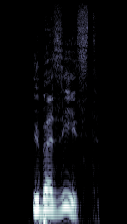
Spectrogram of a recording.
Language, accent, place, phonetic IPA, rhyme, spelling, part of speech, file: German, Germany, Berlin, [ˌyːbɐˈziːst], -iːst, übersiehst, verb, De-übersiehst.ogg
- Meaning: second-person singular present of übersehen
